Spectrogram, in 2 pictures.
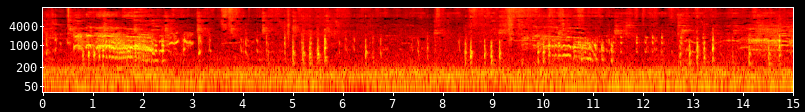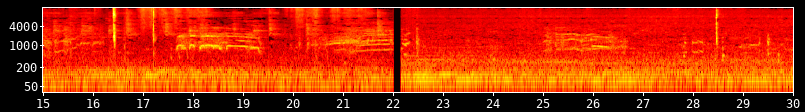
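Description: Chickens scratch and peck in dry litter.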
